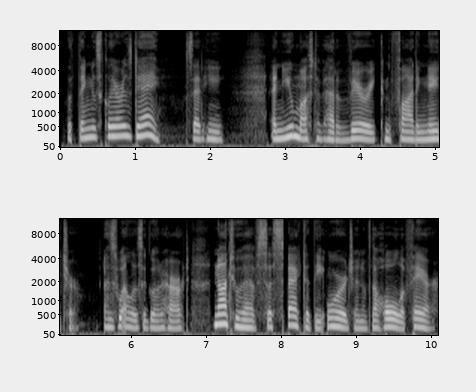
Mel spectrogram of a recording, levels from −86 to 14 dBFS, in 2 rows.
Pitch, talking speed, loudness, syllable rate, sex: 190 Hz, 195 wpm, -18 LUFS, 5.3 syllables/s, female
